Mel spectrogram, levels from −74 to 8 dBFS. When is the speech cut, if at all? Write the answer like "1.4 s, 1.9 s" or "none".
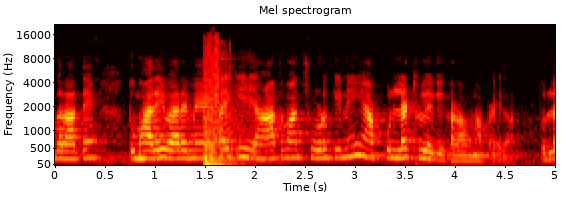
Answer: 1.6 s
